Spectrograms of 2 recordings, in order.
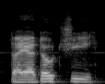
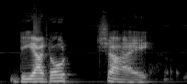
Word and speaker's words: Diadochi: Or Diadochi, Diadochi, take your pronunciation, I don't care.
